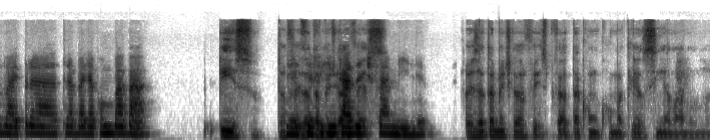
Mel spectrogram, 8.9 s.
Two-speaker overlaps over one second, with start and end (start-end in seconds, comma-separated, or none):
3.6-4.9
